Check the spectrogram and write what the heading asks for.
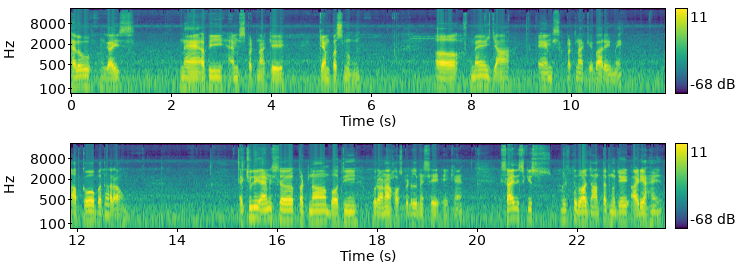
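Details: Stuttering in an adult male Hindi speaker practising speaking, with word repetitions.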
